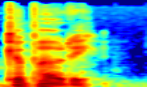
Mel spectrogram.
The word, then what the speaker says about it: Capote: Capote.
